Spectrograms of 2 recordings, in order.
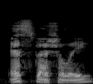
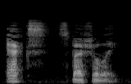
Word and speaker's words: especially: a l l y especially you pronounce it X specially all right it's not the way it's pronounced make sure you fix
